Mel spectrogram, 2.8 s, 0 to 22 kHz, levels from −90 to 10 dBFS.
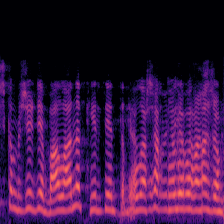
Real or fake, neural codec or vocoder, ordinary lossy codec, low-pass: fake; codec, 16 kHz, 4 kbps, FunCodec, trained on LibriTTS, 50 frames a second; none; 7.2 kHz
